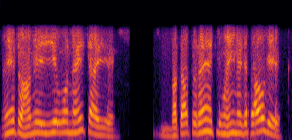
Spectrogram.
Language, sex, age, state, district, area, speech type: Hindi, male, 60+, Uttar Pradesh, Ayodhya, rural, conversation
